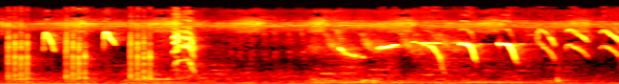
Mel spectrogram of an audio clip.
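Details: Javan myna singing vigorously with borrowed phrases, aimed at making other mynas reply: quick notes open the phrase, then a run of descending whistled slurs repeats several times a second.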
